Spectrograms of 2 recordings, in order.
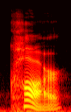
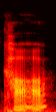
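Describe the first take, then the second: First: The final R is clearly pronounced at the end. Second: The final R is dropped, ending in open vowel. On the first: "Americans would say R, car" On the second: "When he says C A R, it's ka"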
